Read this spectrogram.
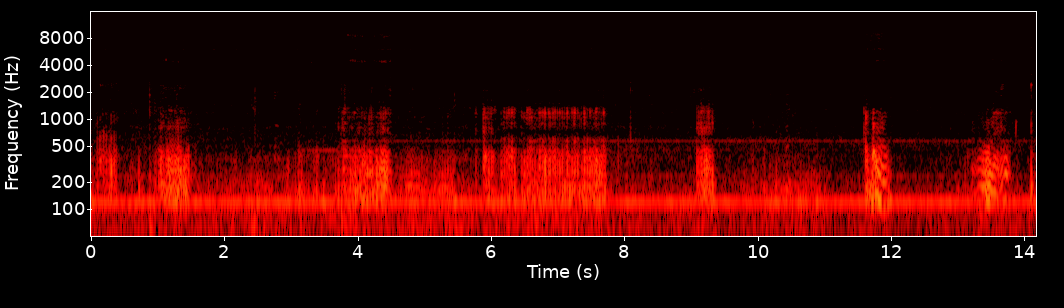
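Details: A sick domestic cat purring steadily while relaxing despite sneezing: a low rumbling purr with a constant hum, swelling in rhythmic breaths roughly every one to two seconds, soft and continuous throughout.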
